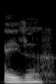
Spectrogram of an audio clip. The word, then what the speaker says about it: Eiza: I'm pretty sure it's Eiza. No, it's Eiza. Stupid bitch. The E is silent.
